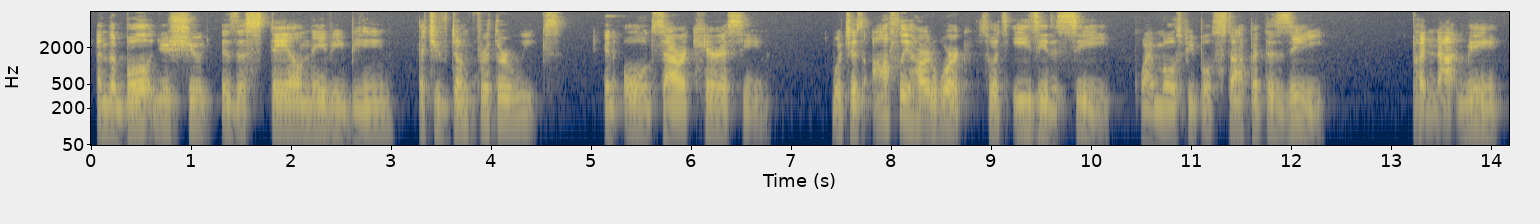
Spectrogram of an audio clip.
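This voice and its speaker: A man's voice: mid-range voice, a little slow. Man reading a rhyming storybook expressively. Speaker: teacher reading a children's story. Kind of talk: animated storybook read-aloud of rhyming verse.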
